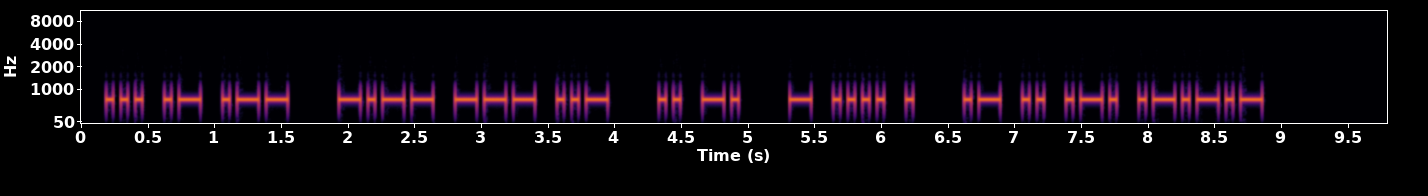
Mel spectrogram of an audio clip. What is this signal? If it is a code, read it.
Morse code, heard as a keyed tone, about 22 wpm, 700 Hz. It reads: SAW YOU IN THE AIR.
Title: Sentences from Top 1000 Words - Review Part 1 - 22wpm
